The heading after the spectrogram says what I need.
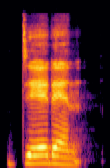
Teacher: So, I'm just not pushing out that T at the end.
